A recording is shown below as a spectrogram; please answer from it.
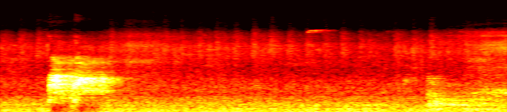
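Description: A dog barks once, loudly, a little over half a second in, then gives a fainter, lower bark near the end.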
